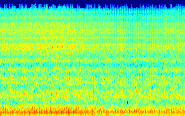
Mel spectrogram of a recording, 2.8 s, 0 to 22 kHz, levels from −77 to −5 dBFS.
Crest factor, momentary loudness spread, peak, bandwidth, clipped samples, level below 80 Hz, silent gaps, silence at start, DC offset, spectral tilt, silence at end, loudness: 16 dB; 4 LU; 0 dBFS; 19 kHz; under 0.1%; -32 dBFS; none; 0 s; under 0.1%; -2.5 dB/octave; 0 s; -15 LUFS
